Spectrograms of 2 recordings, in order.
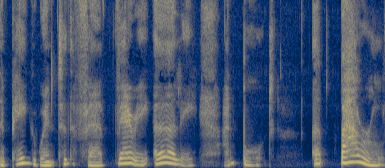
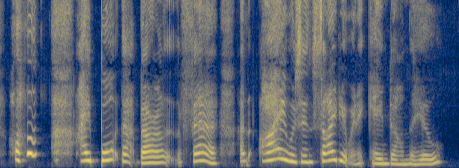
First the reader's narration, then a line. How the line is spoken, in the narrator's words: The little pig laughed out loud and said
